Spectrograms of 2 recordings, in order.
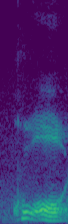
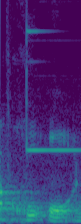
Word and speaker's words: Kuoe: นิด นึง ครับ ว่า คูอ เนี่ย อ่าน ว่า คูอ นะ ครับ ตัว E ตัว สุด ท้าย ไม่ ออก เสียง นะ อัน นี้ เจ้า ของ แบรนด์ บอก เอง เลย ว่า อ่าน ว่า คูอ แบรนด์ นี้ เกิด ขึ้น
